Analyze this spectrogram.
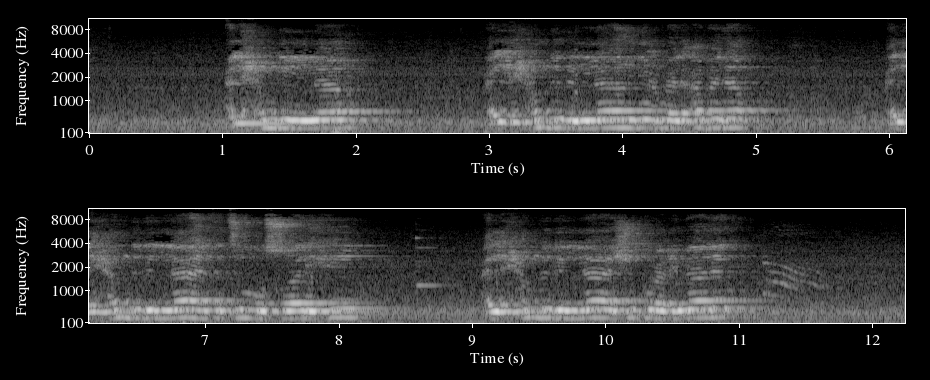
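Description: A man speaks loudly and with feeling in short phrases, echoing in a large room.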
